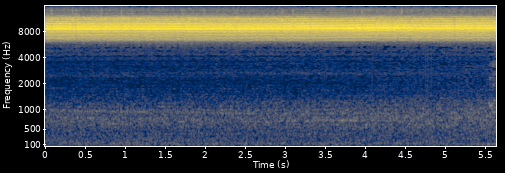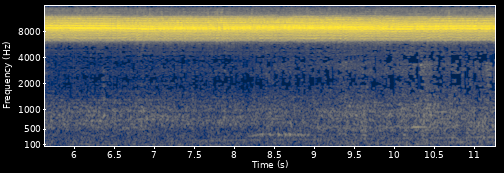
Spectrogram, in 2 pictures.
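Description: Steady high-pitched hiss over a low rumble of noise, with a faint wavering tone near the end.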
